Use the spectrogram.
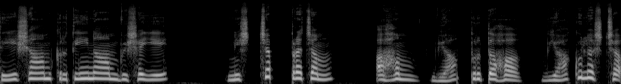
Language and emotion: Sanskrit, fearful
